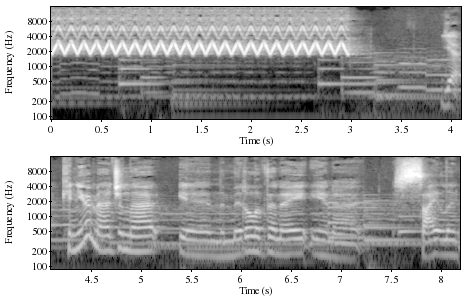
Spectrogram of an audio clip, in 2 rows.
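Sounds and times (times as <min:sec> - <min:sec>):
piercing electronic siren from a portable personal alarm: 0:00.0 - 0:03.1
speech: 0:03.9 - 0:08.1.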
